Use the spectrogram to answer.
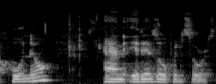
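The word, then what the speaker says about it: Hono: Cloudflare all of the stuff that uh Cloudflare has a platform called HON and it is open source. Yes. Um, h o n o. That's what I'm pronouncing a little weird.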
